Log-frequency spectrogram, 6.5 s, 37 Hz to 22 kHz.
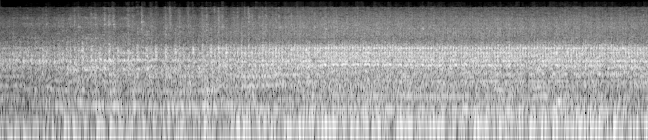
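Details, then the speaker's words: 1998 Toyota Camry with dead miss at idle: uneven loping beat with recurring stumble; codes show misfires on cylinders 2 and 3, random misfire, knock sensor and EGR flow codes; EGR valve checked, not stuck open. "Listen to the way this thing runs. You can hear it. It's got a dead miss."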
